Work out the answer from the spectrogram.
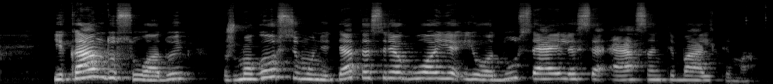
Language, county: Lithuanian, Vilnius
